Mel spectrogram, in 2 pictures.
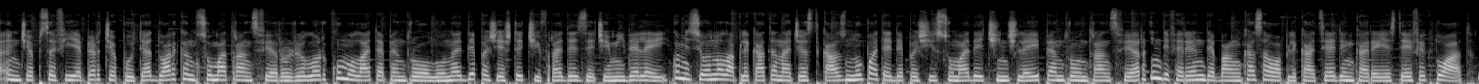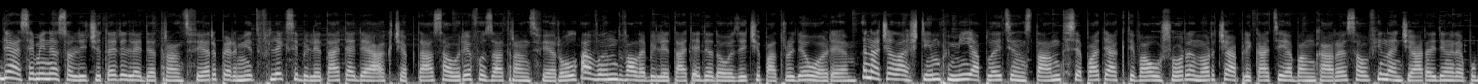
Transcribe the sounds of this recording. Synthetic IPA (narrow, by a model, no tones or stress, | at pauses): ʔɨnt͡ʃe̞psəfije̞pe̞rt͡ʃe̞put̪ad̪oarkɨnd̪̥sumat̪ɾansfe̞ɾuɾilo̞rkumulat̪eeape̞nt̪ɾuo̞lunəd̪e̞pəʃe̞ʃt̪e̞t͡ʃifɾad̪e̞ze̞t͡ʃe̞mijd̪e̞le̞jko̞misionulaplikat̪ɨnat͡ʃe̞st̪kaznupoat̪e̞d̪e̞pəʃisumad̪e̞t͡ʃint͡ʃʲle̞jpe̞nt̪ɾuːnt̪ɾansfe̞rind̪ife̞ɾe̞nt̪̚d̪e̞baŋkasawaplikat̪sijad̪iŋkaɾe̞je̞st̪e̞ːfe̞kt̪uat̪d̪e̞ase̞me̞neaso̞lit͡ʃit̪əɾile̞d̪e̞t̪ɾansfe̞rpe̞rmit̪fle̞ksibilit̪at̪ead̪e̞aːkt͡ʃe̞pt̪asawre̞fuzat̪ɾansfe̞ɾulavɨnd̪valabilit̪at̪ead̪e̞d̪o̞wəze̞t͡ʃʃipat̪ɾud̪e̞o̞ɾʔe̞ɨnat͡ʃe̞laʃʲt̪impmijaplət̪siɨnst̪ant̪se̞poat̪e̞akt̪ivauʃo̞ɾɨno̞rt͡ʃe̞aplikat̪sije̞baŋkaɾəsawfinant͡ʃiaɾəd̪inre̞pub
